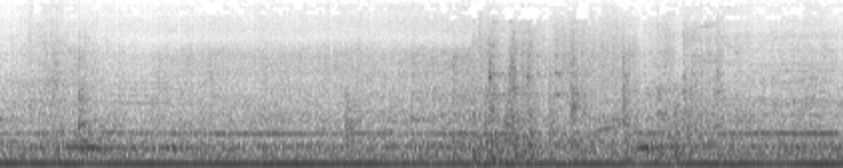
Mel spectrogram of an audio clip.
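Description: Hitachi excavator's diesel engine running under load, heard from the operator's cab, with a constant whine over its low hum; a few knocks and scrapes about halfway through as the bucket digs in a muddy ditch.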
